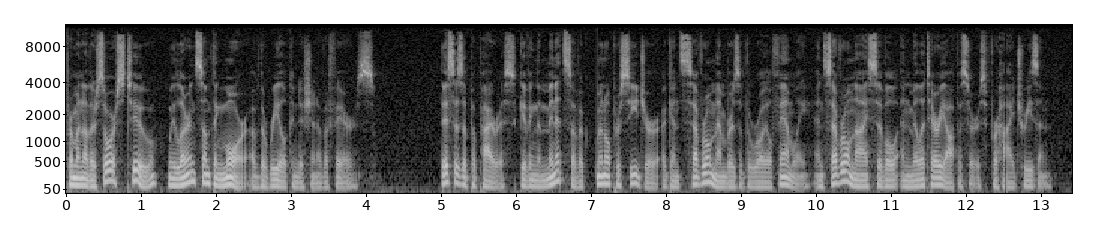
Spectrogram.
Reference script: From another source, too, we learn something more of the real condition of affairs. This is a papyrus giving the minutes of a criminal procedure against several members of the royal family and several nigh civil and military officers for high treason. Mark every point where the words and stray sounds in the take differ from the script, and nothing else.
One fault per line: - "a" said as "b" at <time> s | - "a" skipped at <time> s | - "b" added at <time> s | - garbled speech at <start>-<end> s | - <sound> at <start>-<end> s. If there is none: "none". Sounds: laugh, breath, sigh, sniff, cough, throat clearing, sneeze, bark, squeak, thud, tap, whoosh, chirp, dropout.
- dropout at 6.9-7.1 s
- dropout at 12.5-12.6 s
